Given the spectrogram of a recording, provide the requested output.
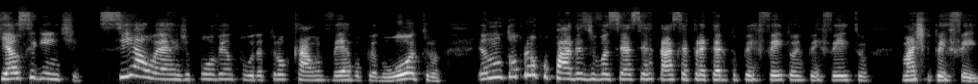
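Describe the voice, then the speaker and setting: This woman's voice has a bright, sharp tone and lively intonation, recorded with a dry, close sound and no echo. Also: fairly high pitch for a woman, moderate pace, big swings in loudness. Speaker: teacher. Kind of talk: lecture.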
